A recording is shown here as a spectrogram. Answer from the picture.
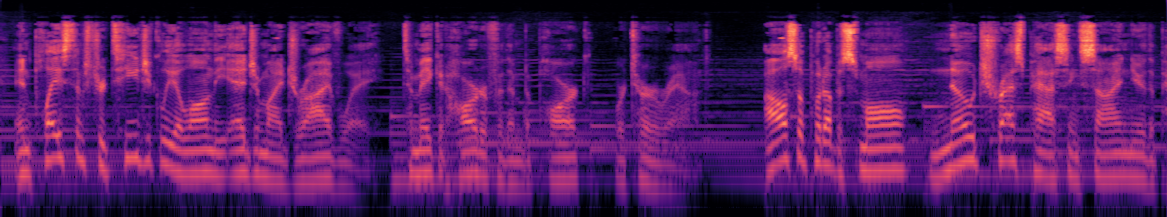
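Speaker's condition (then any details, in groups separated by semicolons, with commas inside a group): No condition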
